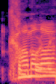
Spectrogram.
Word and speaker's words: Kamala: trying to make like it's pronounced come along soon thank you very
